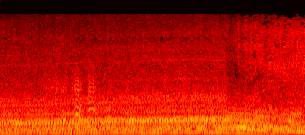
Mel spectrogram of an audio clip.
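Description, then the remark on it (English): A motorboat engine drones loudly and steadily, its pitch shifting slightly as it revs, with a continuous rumbling hum throughout and no clear speech over it. “Stop the boat! Idiot! Stop the boat! Where are the brakes?”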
